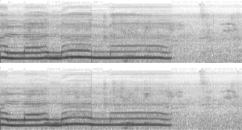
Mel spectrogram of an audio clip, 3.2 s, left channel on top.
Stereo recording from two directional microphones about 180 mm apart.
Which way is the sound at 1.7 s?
25° left (ahead or behind).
